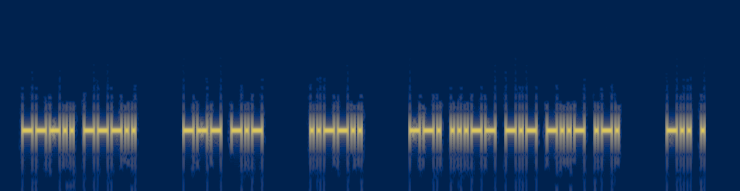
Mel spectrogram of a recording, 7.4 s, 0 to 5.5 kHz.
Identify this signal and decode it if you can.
Morse code, heard as a keyed tone, about 35 wpm, 700 Hz. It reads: 88 OK ? G3KXR DE
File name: UK MASTER QSOs TRAINING / 35WPM / UK MASTER QSOs 0023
